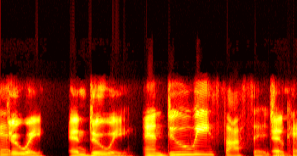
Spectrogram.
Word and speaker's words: andouille: Andouille sausage. Okay. Andouille, yeah. The L's are silent.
